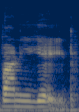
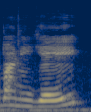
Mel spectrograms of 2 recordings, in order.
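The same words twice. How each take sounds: First: The name ends with a clear D sound. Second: The name ends without a D sound. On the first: The speaker calls it right. "but there's a D, so I believe you pronounce it" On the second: The speaker calls it wrong. "I thought it was"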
